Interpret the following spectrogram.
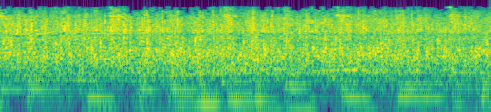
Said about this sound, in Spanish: Señores, esto fue Papelitos del Público por Hablando Huevadas. ¡Un fuerte aplauso!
